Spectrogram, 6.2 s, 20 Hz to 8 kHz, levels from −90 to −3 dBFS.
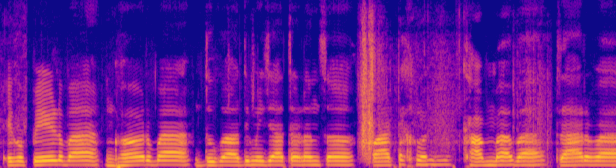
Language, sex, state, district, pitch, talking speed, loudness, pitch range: Hindi, male, Uttar Pradesh, Ghazipur, 190 Hz, 145 wpm, -19 LUFS, 180-195 Hz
